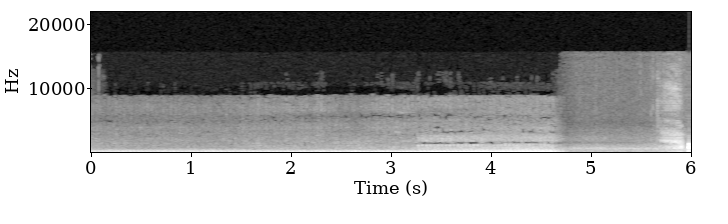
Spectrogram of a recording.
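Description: A low, rapidly pulsing rumble that grows steadily louder, then cuts off abruptly about five seconds in, leaving a faint hum.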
